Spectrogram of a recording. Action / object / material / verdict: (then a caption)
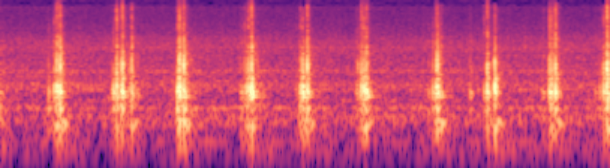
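tap / wooden desktop / wood / none. Fingertips and short nails of both hands tap a flat, solid wooden desktop with a worn, paint-speckled surface. Eleven short, dull, mid-pitched taps land at an uneven pace, each dying away almost instantly over a faint steady hiss.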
